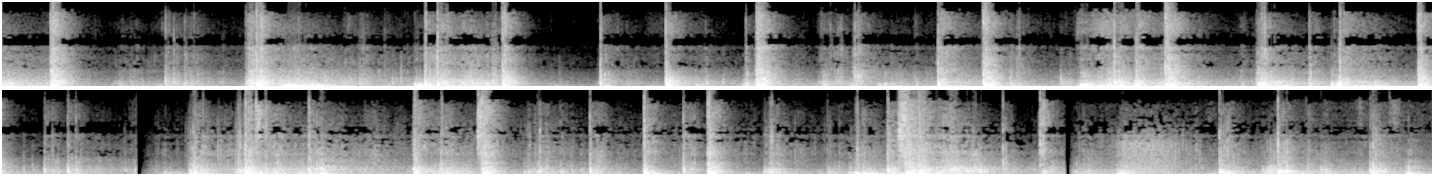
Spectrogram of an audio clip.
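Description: Firecrackers and fireworks going off: many sharp bangs in quick, irregular succession, some overlapping.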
